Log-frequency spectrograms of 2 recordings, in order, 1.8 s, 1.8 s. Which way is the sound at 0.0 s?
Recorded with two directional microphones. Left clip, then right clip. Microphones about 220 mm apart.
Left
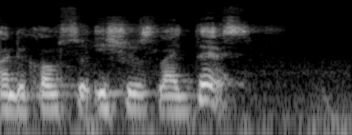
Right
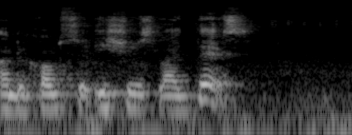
15° left (ahead or behind).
